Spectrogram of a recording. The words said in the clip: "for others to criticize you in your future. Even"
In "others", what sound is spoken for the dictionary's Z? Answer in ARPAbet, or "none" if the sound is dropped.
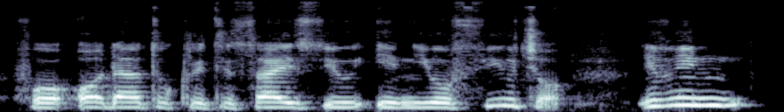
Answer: none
